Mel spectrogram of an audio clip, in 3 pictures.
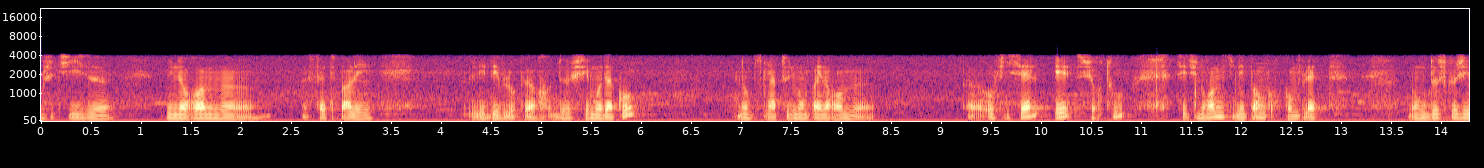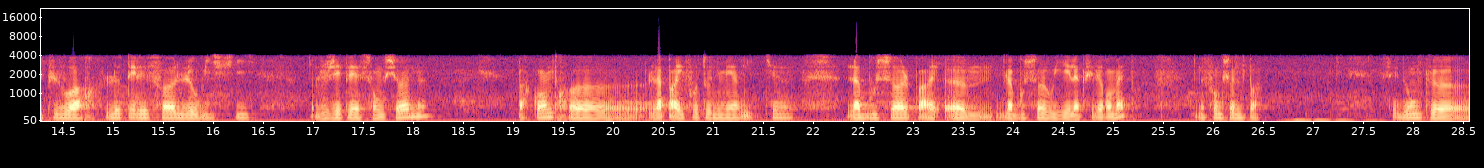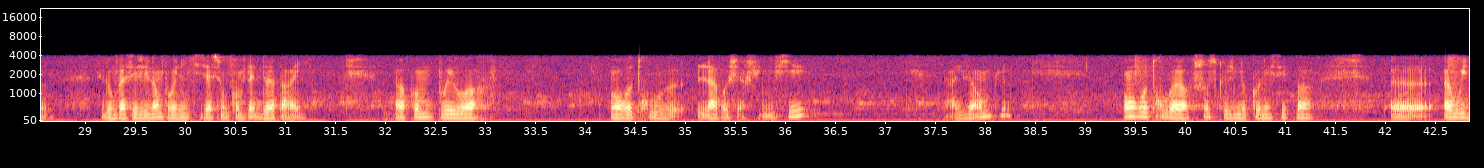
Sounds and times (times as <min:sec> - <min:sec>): Speech: 0:00.0 - 0:08.4, 0:09.2 - 0:26.6, 0:27.2 - 0:42.8.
